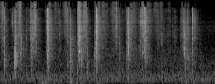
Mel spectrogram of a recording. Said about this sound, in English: Let me get you some self-care cards here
